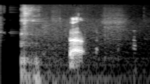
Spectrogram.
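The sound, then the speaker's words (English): A chicken gives a short, sharp cluck right after a dull thump, followed by a faint second cluck; brief, with no talking. “We can't kill a chicken.”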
